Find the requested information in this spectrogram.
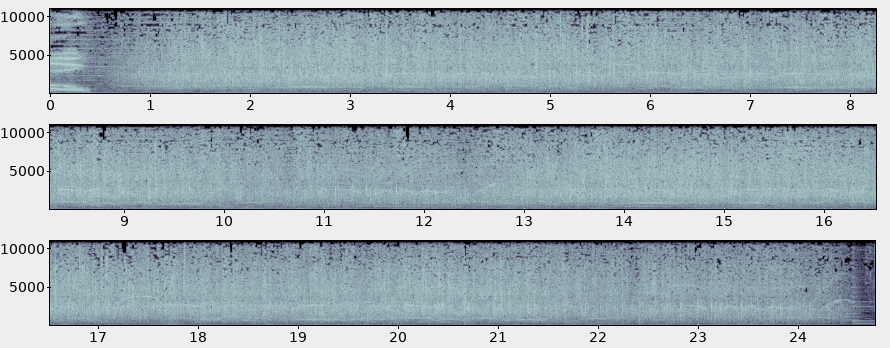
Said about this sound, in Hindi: stage पर आवाज गूंजी और सारा हॉल तालियों की गड़गड़ाहट से गूंज उठा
